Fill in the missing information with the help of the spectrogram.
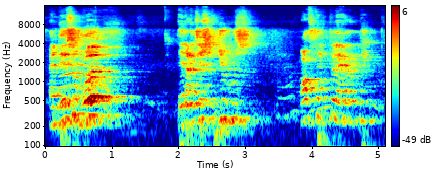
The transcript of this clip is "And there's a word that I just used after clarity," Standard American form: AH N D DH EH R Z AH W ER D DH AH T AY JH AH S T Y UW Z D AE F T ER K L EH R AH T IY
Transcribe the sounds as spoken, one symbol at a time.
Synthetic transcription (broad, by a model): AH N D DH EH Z AH W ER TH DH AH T AY JH AH S T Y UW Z AO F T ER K L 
